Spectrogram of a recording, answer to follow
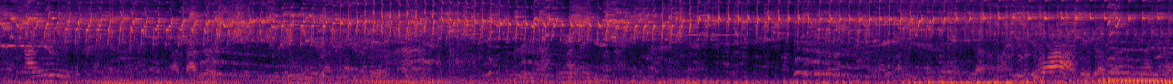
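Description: Lovebird singing one long unbroken trill, a very fast high chatter held for the whole stretch: the long 'ngekek' song that lovebird contests judge by its length.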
